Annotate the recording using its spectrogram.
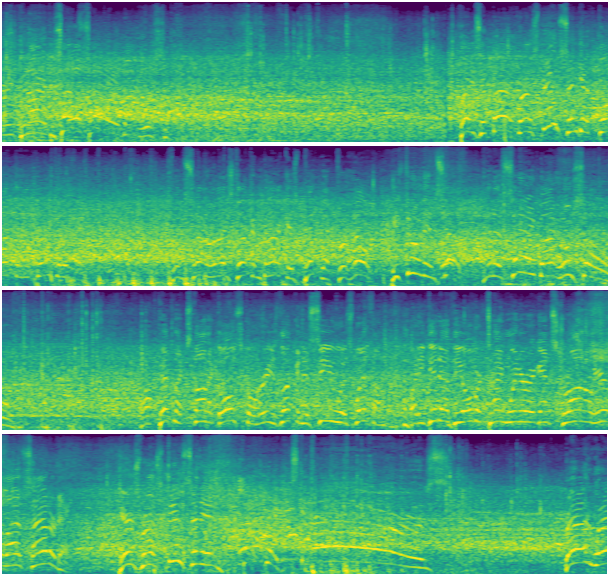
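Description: Ice hockey arena crowd noise, many voices at once, with the sharp clacks of sticks and puck on the ice and boards. The crowd swells louder after a short dip about three-quarters of the way through.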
